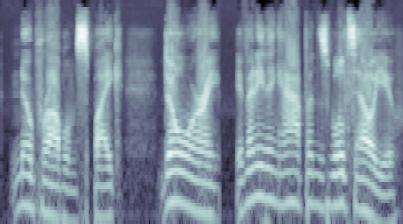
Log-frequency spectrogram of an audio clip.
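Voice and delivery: loud, confident tomboy; bold, sporty filly shouting reassurance; brash tomboy voice. Acted. Brash friend reassures loudly.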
